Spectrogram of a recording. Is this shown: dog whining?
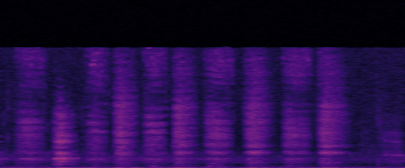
no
